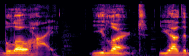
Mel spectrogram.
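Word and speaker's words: Blåhaj: Jeeves, it's pronounced blow high. You learned. You have the biggest one in the toddler's room. You gotta love. Okay, blow high.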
